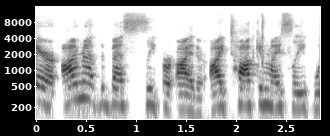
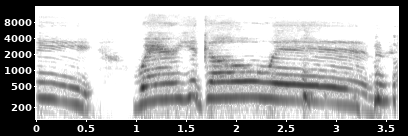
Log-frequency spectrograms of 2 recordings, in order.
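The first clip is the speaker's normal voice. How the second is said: mock-patronizing tone, higher pitch; 4 semitones higher, 5 dB quieter than usual. Retelling how her husband talks to her when she sleepwalks, imitating a patronizing tone. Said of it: "talks to me like I'm a mental patient".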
